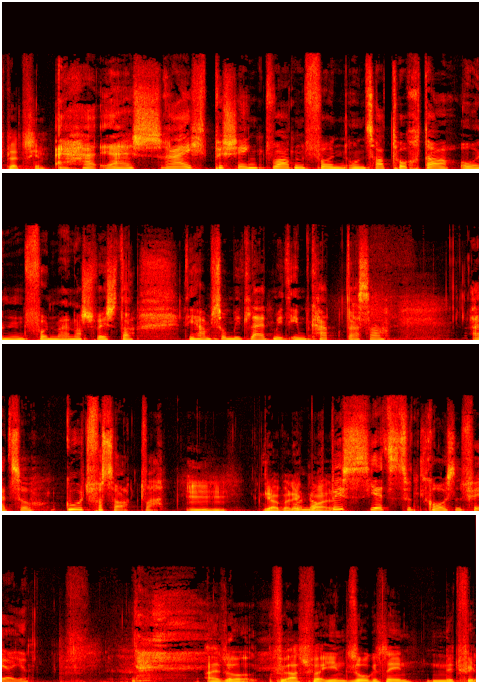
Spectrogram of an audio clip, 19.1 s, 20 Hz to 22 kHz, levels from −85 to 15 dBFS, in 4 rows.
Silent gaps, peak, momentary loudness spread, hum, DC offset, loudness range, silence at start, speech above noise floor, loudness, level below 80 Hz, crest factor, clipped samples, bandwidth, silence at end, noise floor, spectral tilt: none; -2 dBFS; 12 LU; none; under 0.1%; 4 LU; 0 s; 21 dB; -23 LUFS; -52 dBFS; 24 dB; under 0.1%; 15.5 kHz; 0 s; -45 dBFS; -3 dB/octave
